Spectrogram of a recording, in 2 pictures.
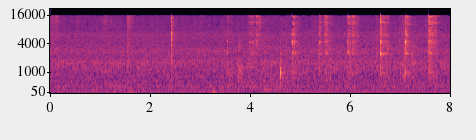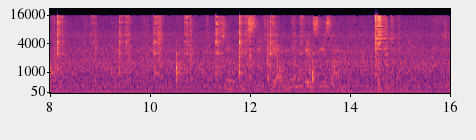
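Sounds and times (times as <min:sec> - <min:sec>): pestle pounding in mortar: 0:09.3 - 0:13.4.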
